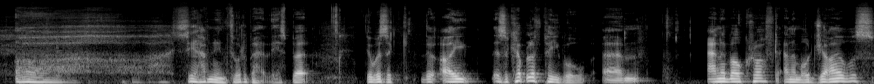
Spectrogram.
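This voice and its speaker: A somewhat breathy quality runs through the voice. It carries a dark, mellow tone. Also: man, medium pitch for a man, ordinary pitch variation, moderate pace. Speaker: radio presenter. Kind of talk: casual chat.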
